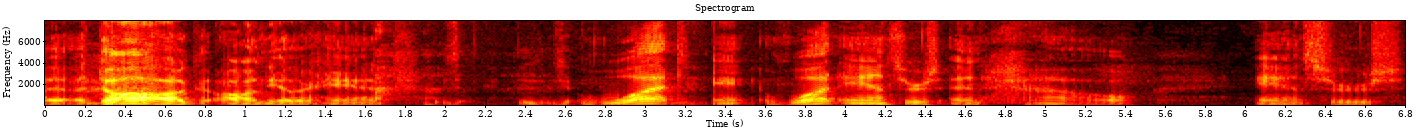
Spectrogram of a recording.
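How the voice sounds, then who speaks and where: With a West Coast accent, a man speaks very slowly at a very deep, low pitch, using lively intonation, big swings in loudness, and long, frequent pauses. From Oregon, US. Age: 60s. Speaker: pastor. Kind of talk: interview.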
